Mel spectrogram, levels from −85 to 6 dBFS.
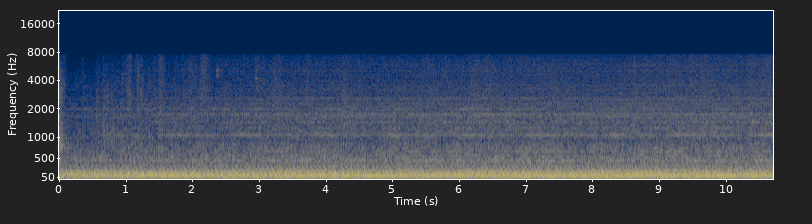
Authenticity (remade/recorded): recorded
